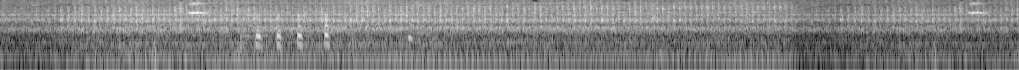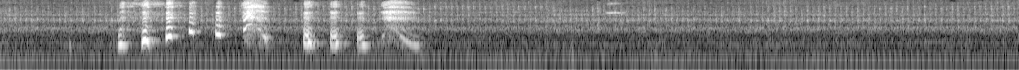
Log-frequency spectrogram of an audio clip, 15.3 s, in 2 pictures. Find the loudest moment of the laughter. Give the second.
9 s.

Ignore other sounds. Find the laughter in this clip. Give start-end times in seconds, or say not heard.
1.8-3.1, 8.2-10.8.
